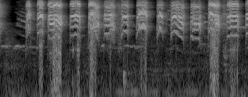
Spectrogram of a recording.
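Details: Grey-cheeked bulbul making coarse, buzzy besetan calls, each burst wavering and repeated in a steady pulse of roughly three per second after a brief quiet start.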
